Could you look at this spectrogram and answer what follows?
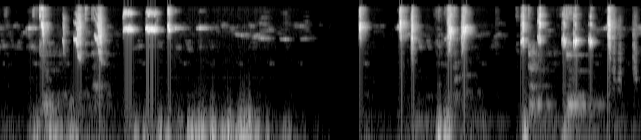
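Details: Van Hasselt's sunbird (konin) song: sharp, very high chips and short tweets in quick bursts, pausing silently midway, with low thumping handling noise underneath.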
